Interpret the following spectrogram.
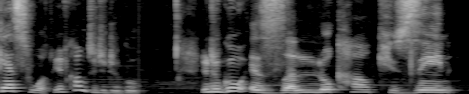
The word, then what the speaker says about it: Dudughu: So it's pronounced Dudughu.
